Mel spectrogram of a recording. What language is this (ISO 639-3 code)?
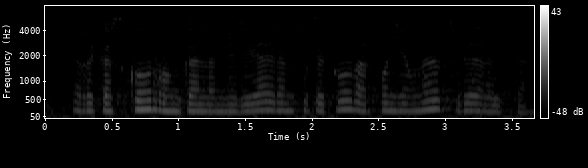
eus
